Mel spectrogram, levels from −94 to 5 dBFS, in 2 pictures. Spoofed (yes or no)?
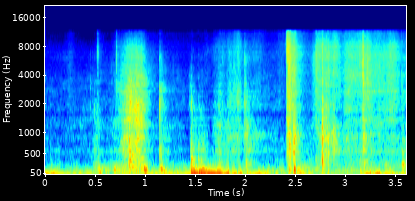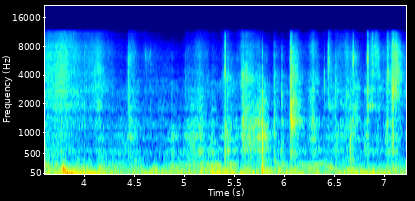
yes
